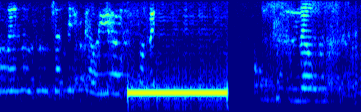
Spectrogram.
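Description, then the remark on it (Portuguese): A single loud, steady ringback tone from an unanswered phone call to a client sounds for about one second, flat and mid-pitched. Speech runs before and after it. “É engraçado que eles não atendem o telefone.”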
